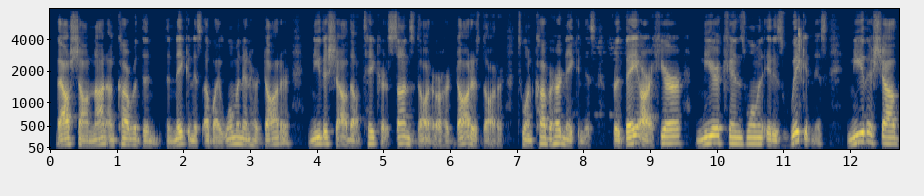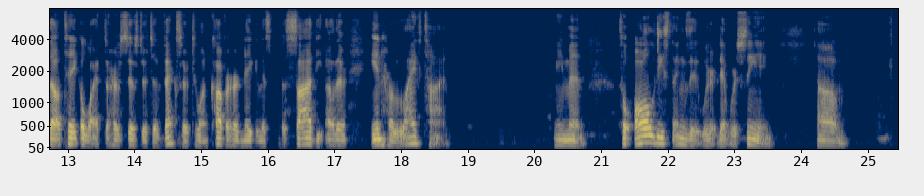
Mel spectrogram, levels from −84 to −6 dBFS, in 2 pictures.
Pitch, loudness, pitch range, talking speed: 125 Hz, -26 LUFS, 105-140 Hz, 165 wpm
